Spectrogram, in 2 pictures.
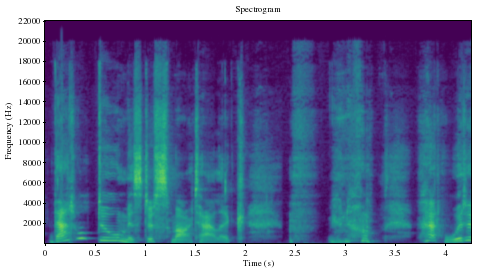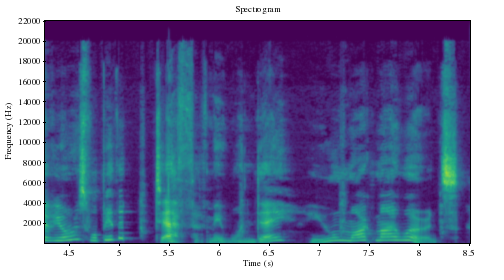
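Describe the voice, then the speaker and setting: A woman's voice: high-pitched, sing-song, slow, full character voice. A woman playing a doting elderly aunt in a comic dub, fussing and chiding with affection. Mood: fond chiding. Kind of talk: dramatic comic dub acting.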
